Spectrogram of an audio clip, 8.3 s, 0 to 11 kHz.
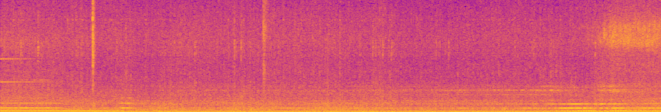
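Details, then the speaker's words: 1971 Chevrolet Chevelle GM 10-bolt 8.2 rear axle after new pinion bearings, backlash set 8.6 thou, test drive at cruise: faint steady whine over road drone, quieter than before but diff still noisy; carrier bearings unchanged. "n the old cover up, glue it back on, and then put some oil back in it and refit the rear suspension bar, and hope for, fingers crossed, we finally get rid of this noise."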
